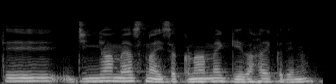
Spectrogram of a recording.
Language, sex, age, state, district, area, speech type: Dogri, male, 18-30, Jammu and Kashmir, Samba, rural, spontaneous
